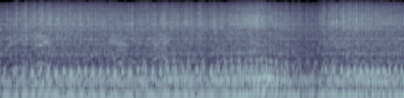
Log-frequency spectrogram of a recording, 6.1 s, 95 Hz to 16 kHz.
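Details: K20 turbo RHD Honda Civic wagon after its first start, on a startup base map with no radiator fitted: steady, even idle with a clean rev rising and falling smoothly, no misses or stumbles; normal idle and revving.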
